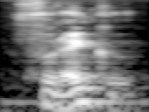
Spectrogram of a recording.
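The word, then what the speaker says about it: フランク: All right, one, the man's Japanese name is Frank, or if you want the the authentic pronunciation, Furenku, which I think fits him a bit more.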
